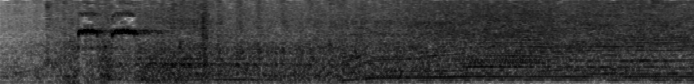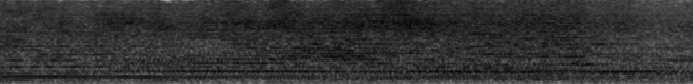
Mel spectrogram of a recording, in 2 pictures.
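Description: A snowmobile engine roars at high revs as it races across water in summer, a sport called water skipping. Its steady droning whine holds loud and unbroken, with a rising pitch sweep early on and faint splashing hiss throughout.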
